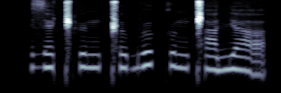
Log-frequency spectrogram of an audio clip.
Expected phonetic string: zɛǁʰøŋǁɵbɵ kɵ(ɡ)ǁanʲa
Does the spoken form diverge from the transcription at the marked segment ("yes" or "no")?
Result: yes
